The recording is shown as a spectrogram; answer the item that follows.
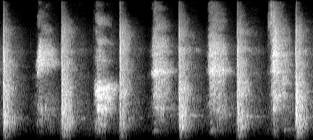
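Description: Feet of two people landing squat jumps on a hard floor: a steady run of thuds, about two a second as the two jumpers land slightly out of step, each ringing briefly in the room.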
